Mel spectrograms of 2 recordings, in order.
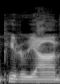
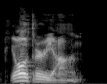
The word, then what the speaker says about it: Piotr: Man, was that Sugar Sean O'Malley and Peter Yan fight, or Piotr, I believe is how you correctly pronounce it. Piotr Yan.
